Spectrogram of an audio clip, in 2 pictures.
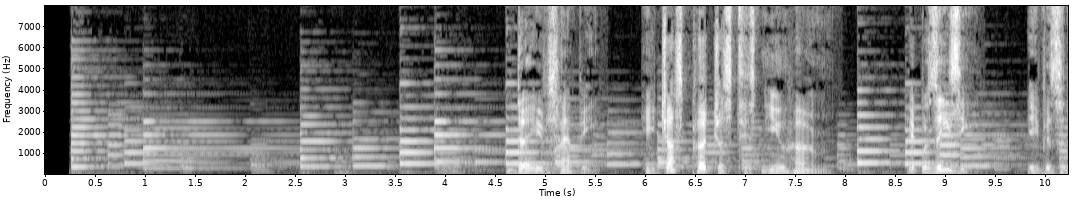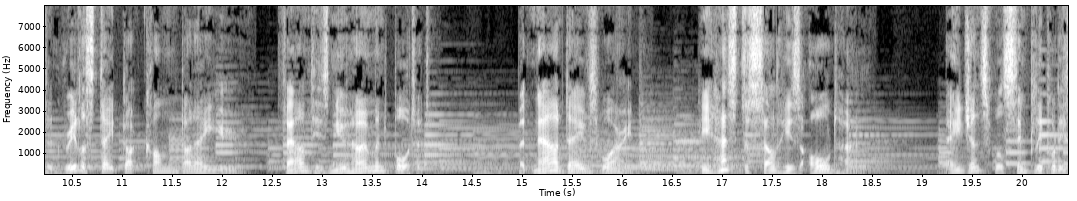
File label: with Music; Real Private dot com dot au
